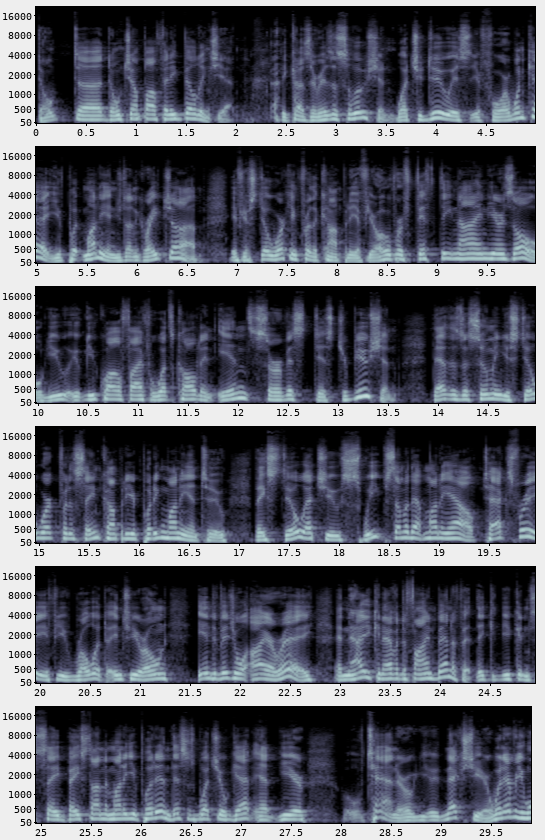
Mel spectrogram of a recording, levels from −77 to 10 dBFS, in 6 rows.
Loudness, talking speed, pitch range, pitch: -15 LUFS, 240 wpm, 125-165 Hz, 145 Hz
